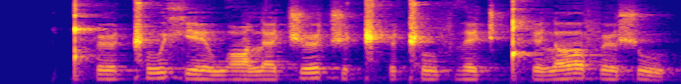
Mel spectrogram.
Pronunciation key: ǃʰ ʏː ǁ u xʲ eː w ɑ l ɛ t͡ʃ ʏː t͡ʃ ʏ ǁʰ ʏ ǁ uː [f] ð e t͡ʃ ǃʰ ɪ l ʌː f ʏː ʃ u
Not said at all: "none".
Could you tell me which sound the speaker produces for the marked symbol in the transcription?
f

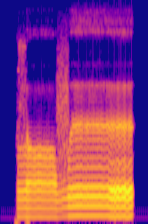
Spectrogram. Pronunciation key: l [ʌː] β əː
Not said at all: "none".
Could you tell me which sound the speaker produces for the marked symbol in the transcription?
ɔː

